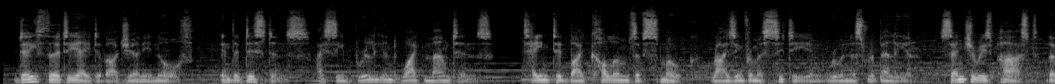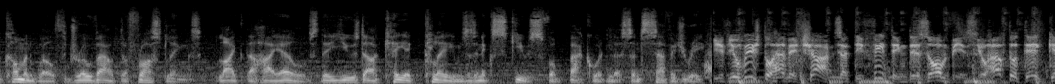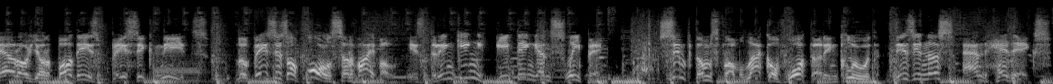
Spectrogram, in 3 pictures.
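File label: British English, male, Game Character; Reel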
